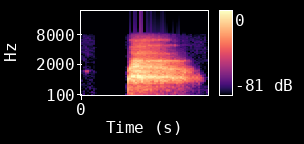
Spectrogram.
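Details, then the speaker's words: Spoken imitation in a Spanish cardiology lecture of an aortic regurgitation murmur: one breathy blowing sound fading in under a second, a decrescendo diastolic murmur starting once ventricular pressure falls below aortic pressure. "Entonces aquí el problema empieza cuando debió cerrarse la válvula sigmoidea aórtica, entonces es un soplo que empieza tan pronto la presión del ventrículo cae por debajo de la aorta, es un soplo indecrescendo,"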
